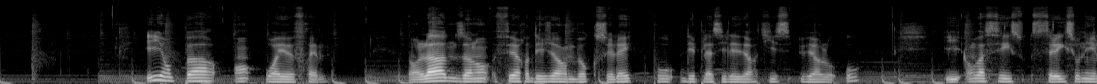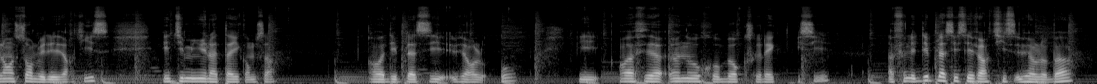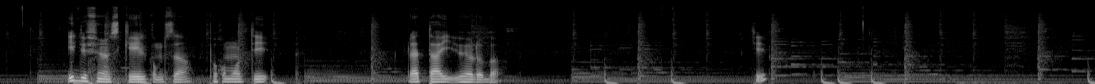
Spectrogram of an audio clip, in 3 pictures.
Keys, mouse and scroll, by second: 2.1 right click, 2.4 z, 3.4 right click, 3.8 b, 6.0-8.3 drag, 8.3 scroll down 1, 9.0 a, 9.6 a, 11.6 s, 14.8-16.6 drag, 16.6 right click, 17.2 b, 19.0 scroll down 2, 19.8-22.8 drag.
